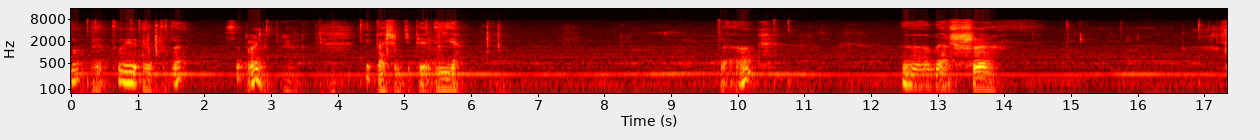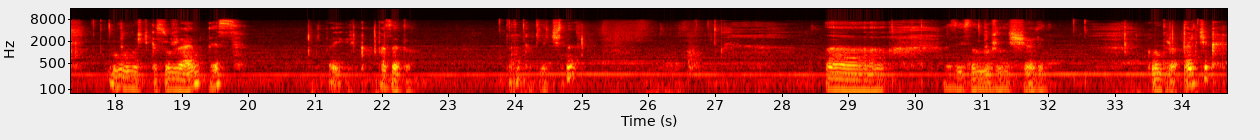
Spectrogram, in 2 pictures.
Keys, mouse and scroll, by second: 1.4-3.1 middle drag, 3.1-4.3 scroll down 2, 4.3-6.3 middle drag, 6.3 e, 16.9-19.9 middle drag, 21.0 s, 24.1-27.2 middle drag, 30.1-32.3 middle drag, 32.3-33.8 drag, 33.8 ctrl+r.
